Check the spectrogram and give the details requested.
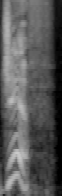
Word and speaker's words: GIF: from beyond the grave it's pronounced jif not gif shut the up uh yeah i'm never doing that yeah it's dumb he said it's pronounced jiff he said it i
